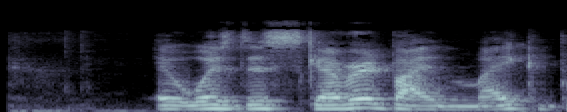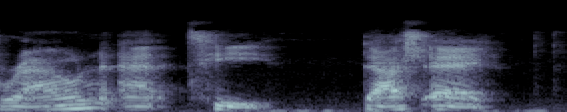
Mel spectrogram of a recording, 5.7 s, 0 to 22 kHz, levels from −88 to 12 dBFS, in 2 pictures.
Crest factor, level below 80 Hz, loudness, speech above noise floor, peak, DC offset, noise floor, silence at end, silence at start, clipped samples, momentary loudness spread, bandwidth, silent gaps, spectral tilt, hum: 16 dB; -46 dBFS; -18 LUFS; 29 dB; -2 dBFS; under 0.1%; -46 dBFS; 0.1 s; 0.05 s; under 0.1%; 12 LU; 9.8 kHz; none; -5 dB/octave; none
